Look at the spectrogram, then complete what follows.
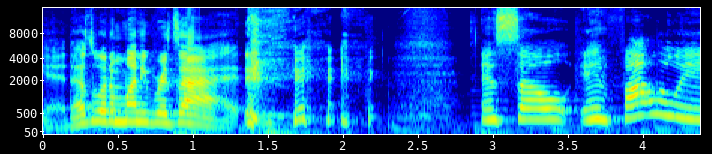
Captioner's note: woman chuckling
